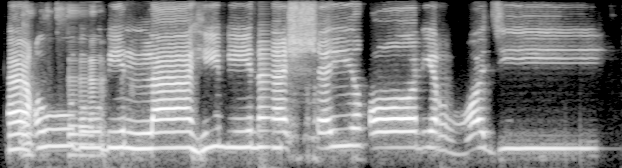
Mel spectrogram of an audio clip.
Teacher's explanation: mat tobi'inya dipendekin lagi ya Ibu, jangan kepanjangan ya. 1 ayunan nafas.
